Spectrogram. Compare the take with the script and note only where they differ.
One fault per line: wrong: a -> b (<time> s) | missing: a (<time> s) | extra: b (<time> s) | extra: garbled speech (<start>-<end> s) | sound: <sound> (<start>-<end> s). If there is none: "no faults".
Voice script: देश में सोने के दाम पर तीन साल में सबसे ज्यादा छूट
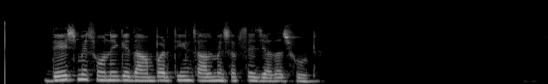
no faults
